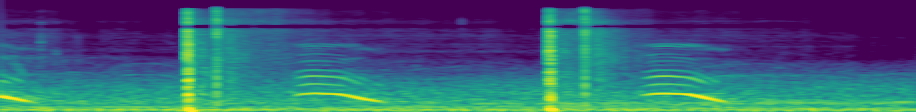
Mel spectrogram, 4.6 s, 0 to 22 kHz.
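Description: Handheld roman candle-style firework firing shots. There are sharp pops about a second in and again near 2.75 s, and short whistles falling in pitch near the start, around 1.6 s and around 3.4 s, before the firing stops.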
